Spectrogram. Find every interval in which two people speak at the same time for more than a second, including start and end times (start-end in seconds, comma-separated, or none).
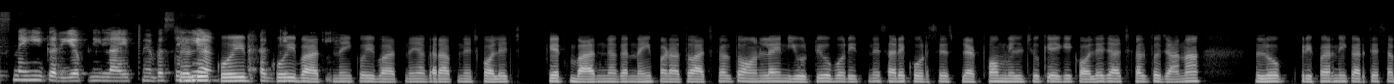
1.8-3.4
